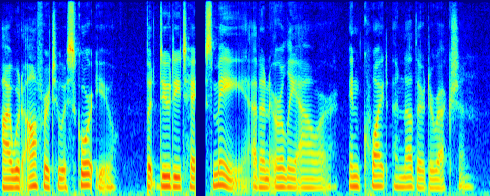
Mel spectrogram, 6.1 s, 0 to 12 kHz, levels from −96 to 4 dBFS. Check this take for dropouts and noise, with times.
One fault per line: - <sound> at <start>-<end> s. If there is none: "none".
- dropout at 2.4-2.6 s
